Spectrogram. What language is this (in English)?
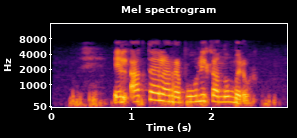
Spanish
